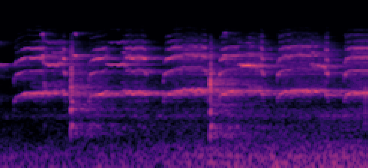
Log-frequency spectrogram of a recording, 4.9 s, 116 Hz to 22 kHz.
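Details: Falcon family at the nest in Orange, Australia, 13 November 2022, while chicks are fed: continuous overlapping whining calls, slightly rising and falling, punctuated by a few sharp taps.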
